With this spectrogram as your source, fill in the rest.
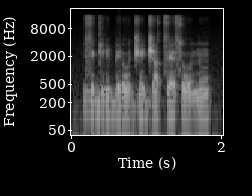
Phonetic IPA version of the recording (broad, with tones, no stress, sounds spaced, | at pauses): z ɪ˦ ɡ i˨ ɾ i˦ b e˨ ɾ oː˨ d͡ʒ e˦ d͡ʒ a˨ t͡s ɛ˦ s oː˨ n ũ˦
